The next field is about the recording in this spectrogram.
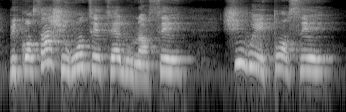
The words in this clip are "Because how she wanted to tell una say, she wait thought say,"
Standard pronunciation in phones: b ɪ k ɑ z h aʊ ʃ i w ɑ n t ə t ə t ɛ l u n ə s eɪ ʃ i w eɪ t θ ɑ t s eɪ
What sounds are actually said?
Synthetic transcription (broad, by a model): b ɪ k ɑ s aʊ ʃ i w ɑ t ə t t ɛ l u n ə s eɪ ʃ i w eɪ t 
